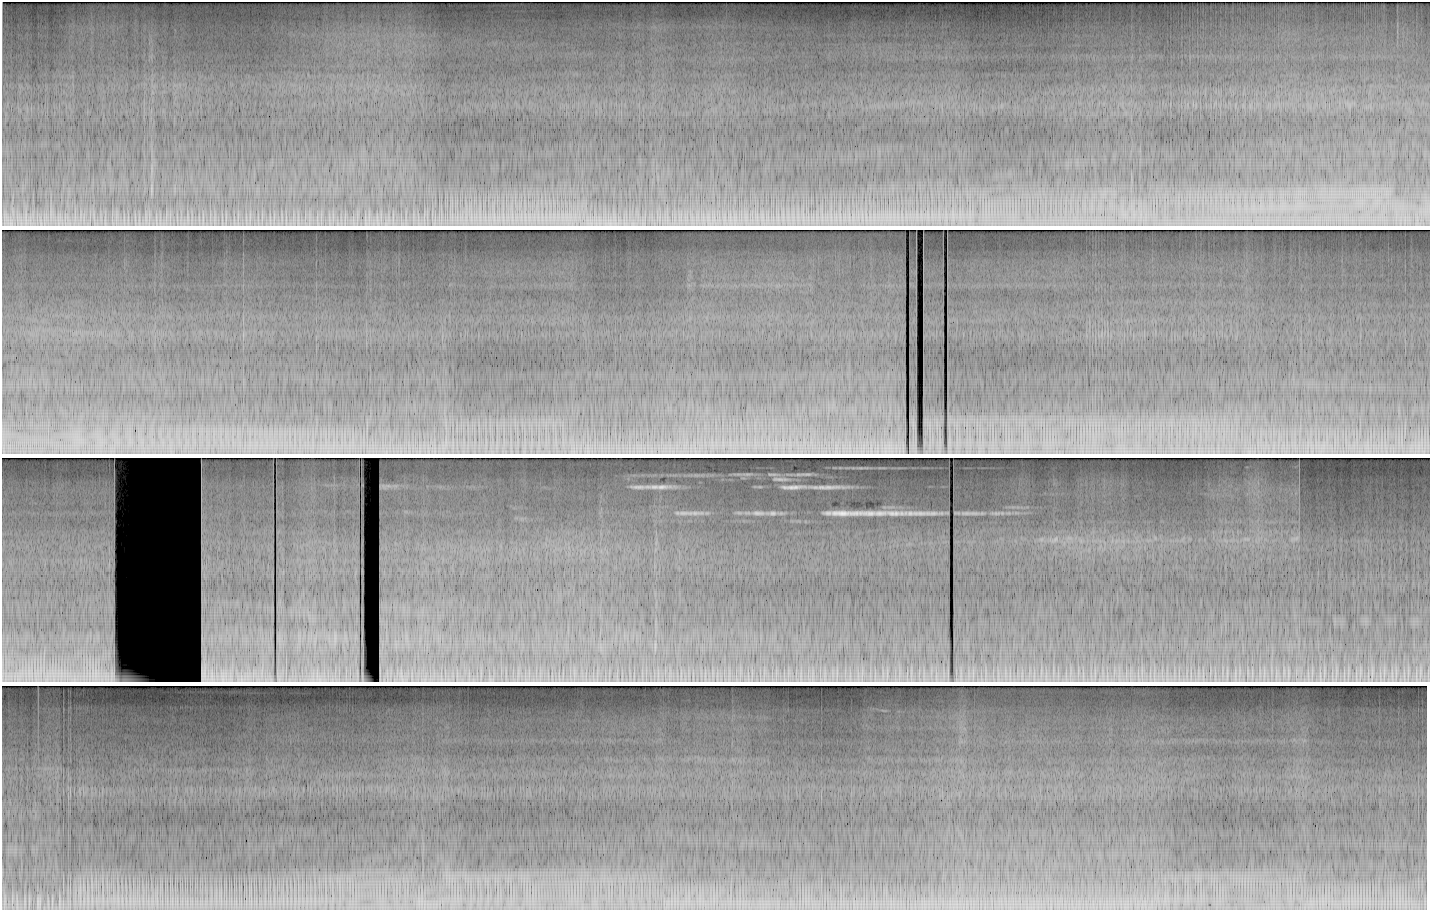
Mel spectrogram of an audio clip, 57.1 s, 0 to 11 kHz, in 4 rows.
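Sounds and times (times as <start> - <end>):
motorcycle engine shifting gears: 0.0 - 29.7, 30.6 - 57.0.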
